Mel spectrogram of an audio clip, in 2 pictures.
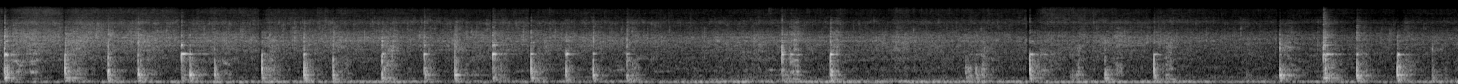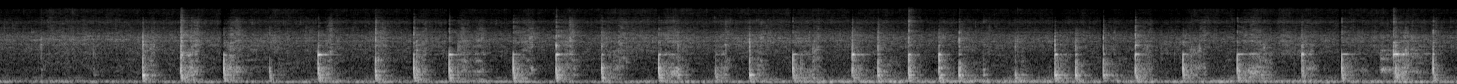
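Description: Minced garlic sizzling steadily in hot oil in a nonstick wok, with a plastic spatula stirring and scraping against the pan in quick strokes, two or three a second, and a couple of short pauses.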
